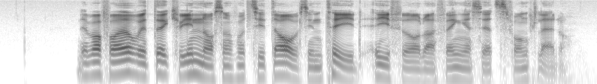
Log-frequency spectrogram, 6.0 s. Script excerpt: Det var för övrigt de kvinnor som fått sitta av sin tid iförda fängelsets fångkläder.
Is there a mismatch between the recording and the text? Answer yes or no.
no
